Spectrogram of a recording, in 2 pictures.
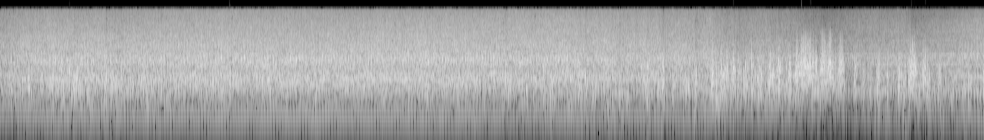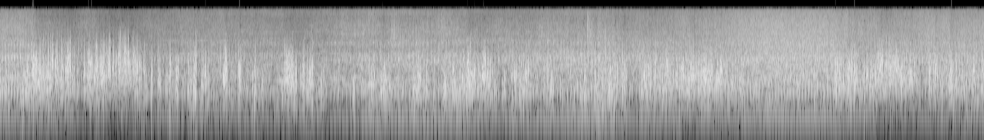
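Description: Toyota Tundra pickup wading through a flooded dirt road: water surging and splashing off its front, heavier from about ten seconds in, over a steady engine hum. Wind buffets the microphone.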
